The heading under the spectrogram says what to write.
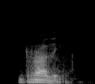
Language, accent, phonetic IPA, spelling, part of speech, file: Catalan, Valencia, [ˈrɔ.ði], rodi, adjective / noun / verb, LL-Q7026 (cat)-rodi.wav
- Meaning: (adjective) Rhodian (of, from or relating to the island of Rhodes, South Aegean Region, Greece)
